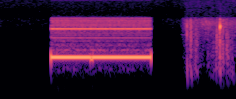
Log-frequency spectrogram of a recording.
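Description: A telephone line tone sounds while a call is being placed: one steady, even, mid-pitched tone lasting about a second. A short, quieter burst of sound follows after a pause.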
